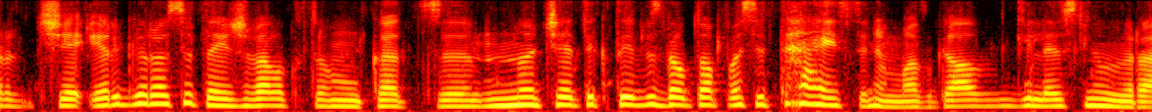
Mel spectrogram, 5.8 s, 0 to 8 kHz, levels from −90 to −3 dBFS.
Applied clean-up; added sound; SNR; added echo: neural separator model SepFormer DNS4.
